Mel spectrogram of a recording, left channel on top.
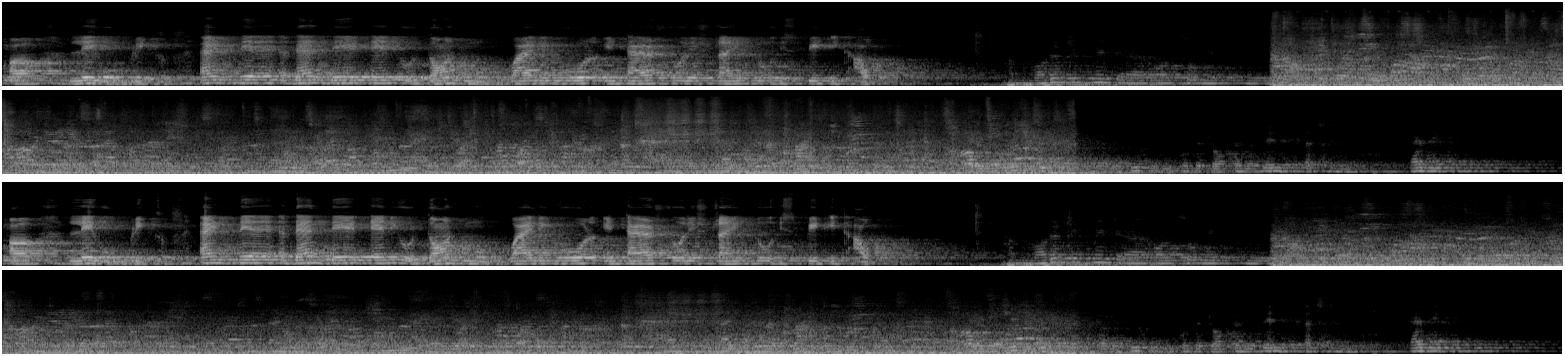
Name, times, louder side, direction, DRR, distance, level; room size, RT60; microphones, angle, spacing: voice 1, 0.0-1.4 1.7-8.7, right 1 dB, 55° right, 2 dB, 3.0 m, -27 dB
voice 2, 10.0-14.3 14.6-17.2 17.6-21.7 22.2-24.6 25.0-30.0, right 1 dB, 25° right, 0 dB, 1.9 m, -39 dB
sound 1, 12.7-26.4, left 1 dB, 80° left, 1.7 m, -31 dB
26.0 x 24.5 x 8.4 m, 2.9 s
head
